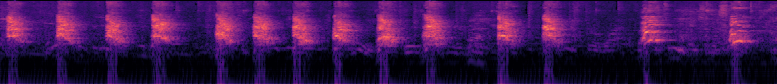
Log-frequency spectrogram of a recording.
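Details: Vacuum-hating terrier dog keeps up a steady string of loud barks, roughly two per second, with a few slightly longer, rougher barks near the end.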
